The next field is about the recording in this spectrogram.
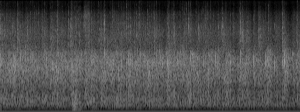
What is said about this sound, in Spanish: Siempre Batato Varea me decía, déjate aplaudir.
